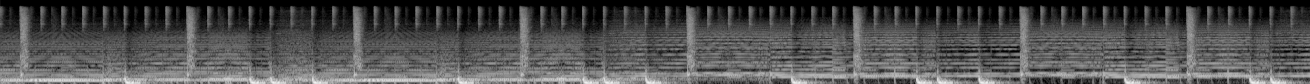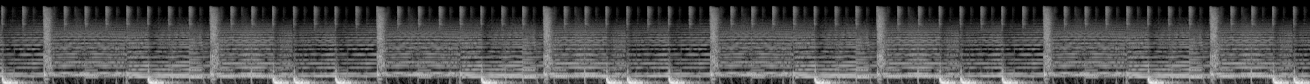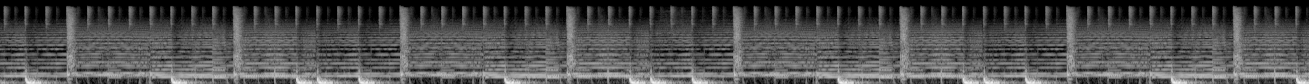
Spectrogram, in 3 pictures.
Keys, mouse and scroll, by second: 1.9 click, 3.9 right click, 4.3 click, 4.6 scroll up 1, 5.0 click, 10.0 click, 12.5-16.2 drag, 16.9 right click, 18.2 click, 19.9 right click, 20.5 click, 20.9 scroll down 1, 21.2 click, 22.2 scroll up 1, 22.8 shift+click, 22.9 shift+click, 23.9 scroll up 1, 25.8-26.6 scroll up 1, 26.6 click, 27.5-28.8 drag, 28.8-29.6 scroll down 1, 29.6 click, 30.1 scroll down 1, 33.1 right click, 34.3 click.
